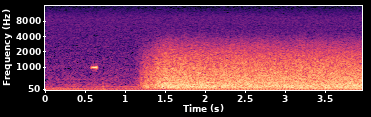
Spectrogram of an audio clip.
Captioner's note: sound of rocket launch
